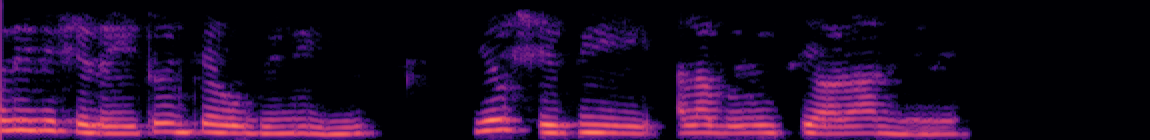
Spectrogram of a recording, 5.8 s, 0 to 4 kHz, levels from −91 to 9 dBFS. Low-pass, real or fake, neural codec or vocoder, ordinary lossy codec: 3.6 kHz; fake; vocoder, 44.1 kHz, 80 mel bands, Vocos; none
